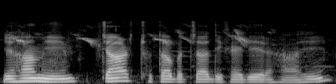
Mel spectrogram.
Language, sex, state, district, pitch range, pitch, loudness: Hindi, male, Arunachal Pradesh, Longding, 115-140 Hz, 130 Hz, -20 LUFS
